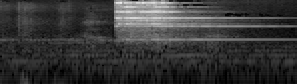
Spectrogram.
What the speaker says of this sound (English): A doorbell.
